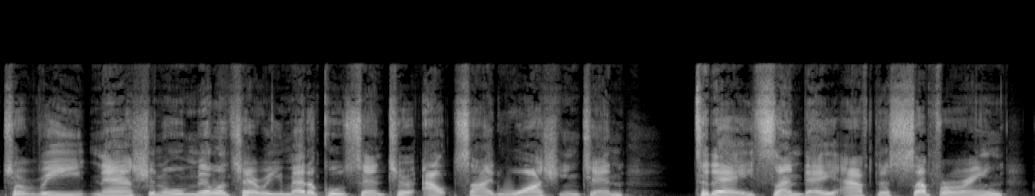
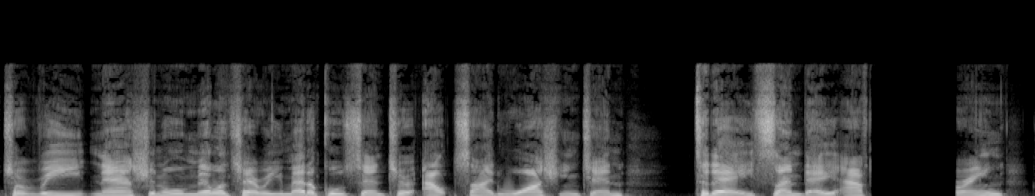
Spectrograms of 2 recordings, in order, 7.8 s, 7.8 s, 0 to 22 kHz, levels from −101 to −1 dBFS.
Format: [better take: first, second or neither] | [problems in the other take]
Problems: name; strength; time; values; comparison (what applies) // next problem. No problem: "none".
first | audio cutting out; at 6.5 s for 0.5 s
